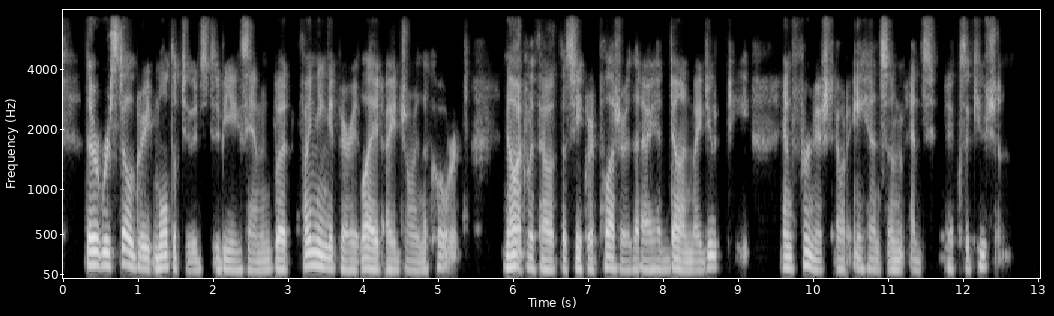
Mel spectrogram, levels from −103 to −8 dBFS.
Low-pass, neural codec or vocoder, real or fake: 7.2 kHz; codec, 16 kHz, 4 kbps, X-Codec, HuBERT features, trained on general audio; fake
